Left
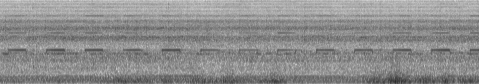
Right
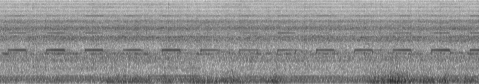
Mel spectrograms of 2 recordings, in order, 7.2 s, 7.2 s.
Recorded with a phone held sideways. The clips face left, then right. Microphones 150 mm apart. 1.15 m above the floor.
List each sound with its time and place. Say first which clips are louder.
0.0 s an engine running: even; centre (ahead or behind)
